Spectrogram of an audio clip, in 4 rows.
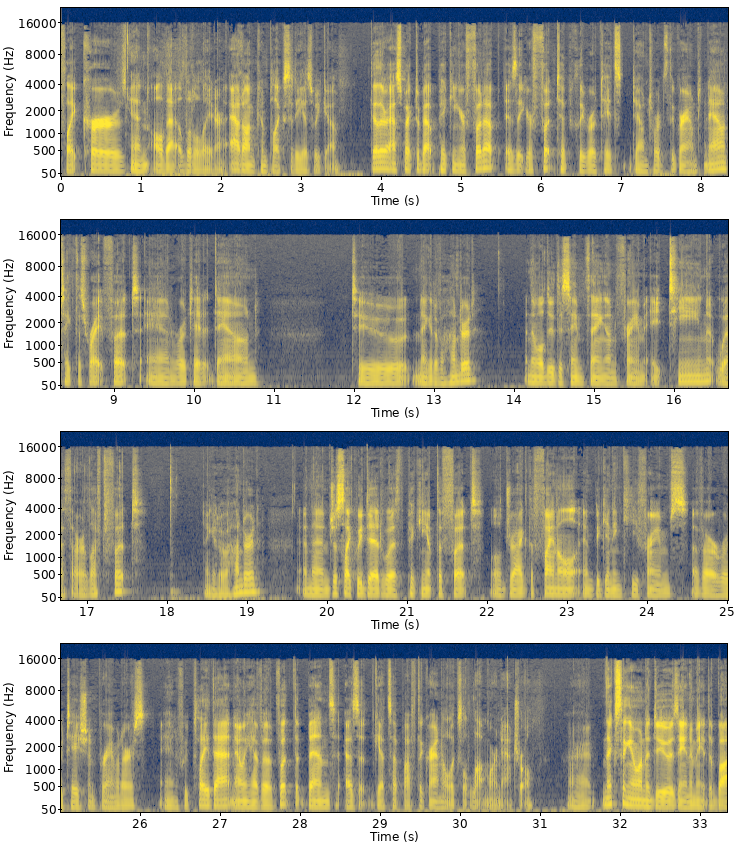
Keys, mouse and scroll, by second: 13.8 Return, 18.0 typing, 18.1 Return.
